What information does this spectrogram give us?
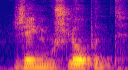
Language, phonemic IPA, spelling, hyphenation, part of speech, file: Dutch, /ˌzeː.nyu̯ˈsloː.pənt/, zenuwslopend, ze‧nuw‧slo‧pend, adjective, Nl-zenuwslopend.ogg
- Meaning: nerve-racking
